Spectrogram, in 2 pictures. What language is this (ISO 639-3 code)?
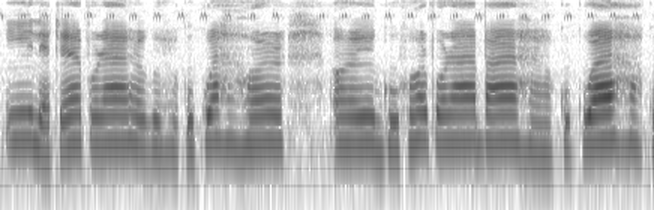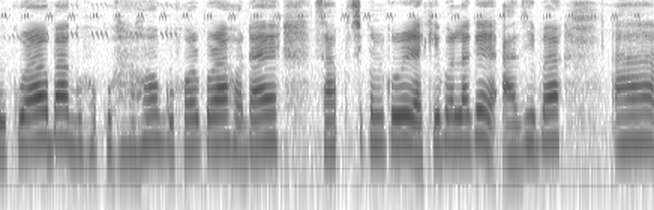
asm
